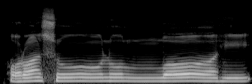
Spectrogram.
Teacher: را کو موٹا پڑھا جائے گا اور لفظ اللہ کو بھی موٹا پڑھا جائے گا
